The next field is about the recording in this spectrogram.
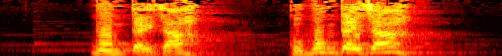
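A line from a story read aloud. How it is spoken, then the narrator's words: Angry shouting. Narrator (Vietnamese): tiếng hét giận dữ của Thương Triều Tông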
